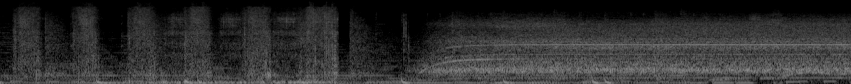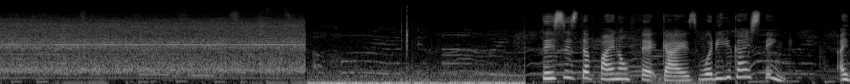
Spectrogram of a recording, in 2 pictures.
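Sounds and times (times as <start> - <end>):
hair dryer blowing: 0.0 - 3.4, 4.1 - 11.6.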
